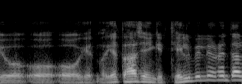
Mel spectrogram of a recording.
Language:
Icelandic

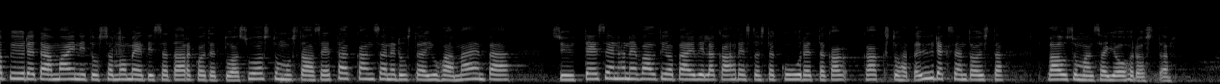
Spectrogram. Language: Finnish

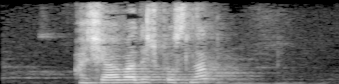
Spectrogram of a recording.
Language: Mari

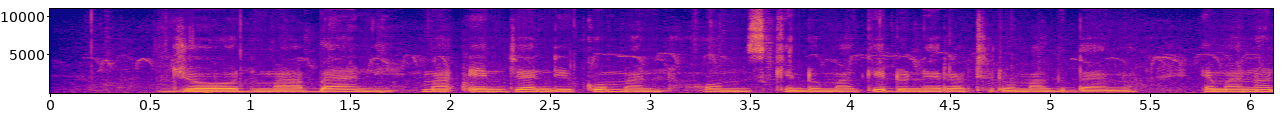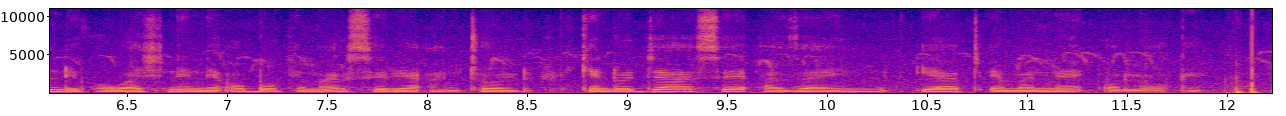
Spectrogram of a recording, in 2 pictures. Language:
Luo (Kenya and Tanzania)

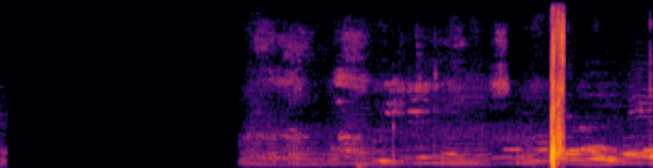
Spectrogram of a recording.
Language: Icelandic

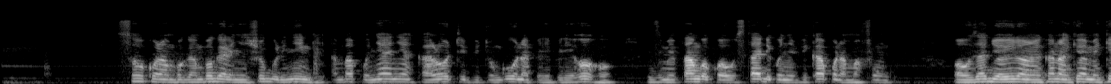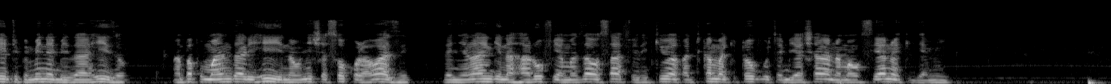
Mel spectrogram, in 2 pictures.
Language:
Swahili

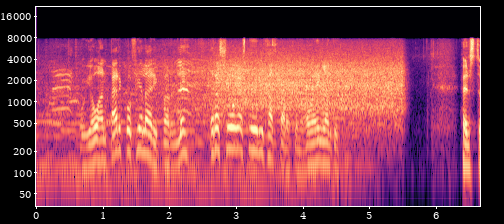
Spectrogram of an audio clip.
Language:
Icelandic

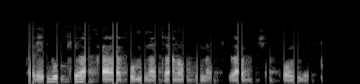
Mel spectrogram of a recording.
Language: Swahili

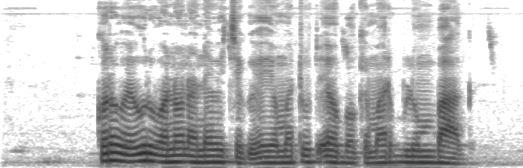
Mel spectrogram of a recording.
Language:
Luo (Kenya and Tanzania)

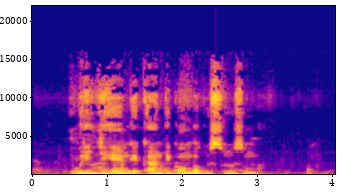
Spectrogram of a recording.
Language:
Kinyarwanda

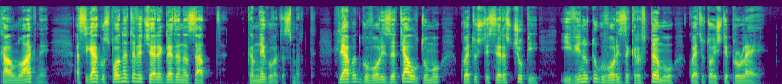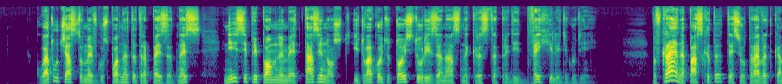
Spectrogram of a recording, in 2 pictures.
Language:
Bulgarian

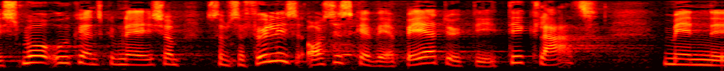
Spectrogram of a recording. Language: Danish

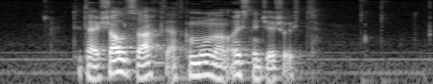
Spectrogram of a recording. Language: Faroese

